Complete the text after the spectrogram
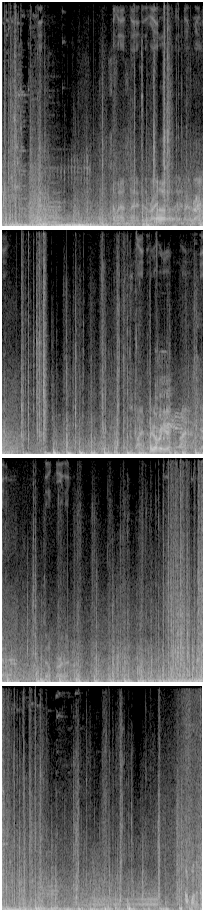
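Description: Footsteps crunch quickly over ground.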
